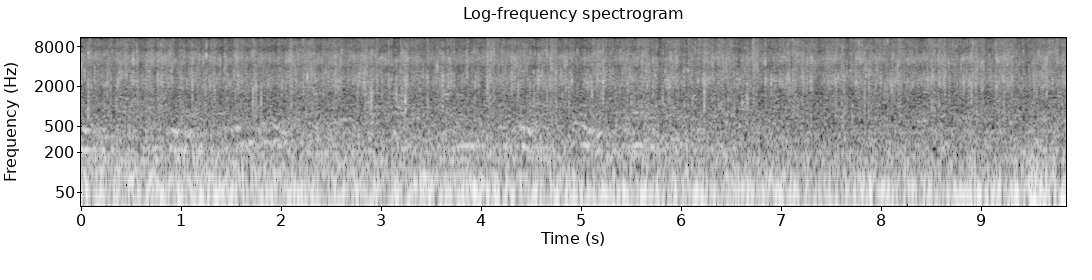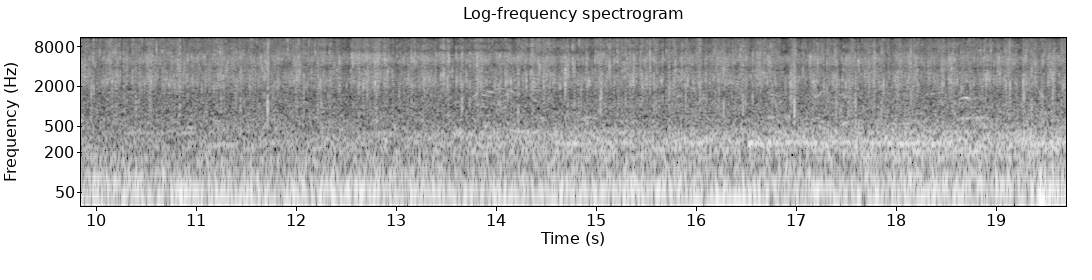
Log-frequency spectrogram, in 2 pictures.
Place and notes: {"title": "Breslauer Platz, Hbf Köln, Deutschland - fountain", "date": "2018-07-05 21:00:00", "description": "fountain at Breslauer Platz, near Köln main station / Hauptbahnhof\n(Sony PCM D50, internal mics)", "latitude": "50.94", "longitude": "6.96", "altitude": "49", "timezone": "GMT+1"}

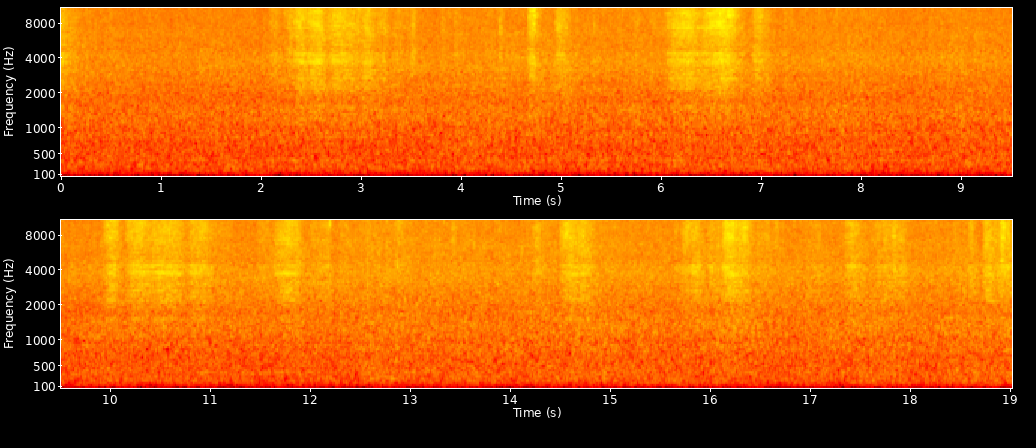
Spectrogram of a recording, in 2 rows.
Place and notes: {"title": "Hastedter Osterdeich, Bremen, Germany - Hydroelectric power plant", "date": "2020-05-13 14:00:00", "description": "Using binaural microphones, capturing a buzzing sound and the sound of flowing water.", "latitude": "53.06", "longitude": "8.87", "altitude": "3", "timezone": "Europe/Berlin"}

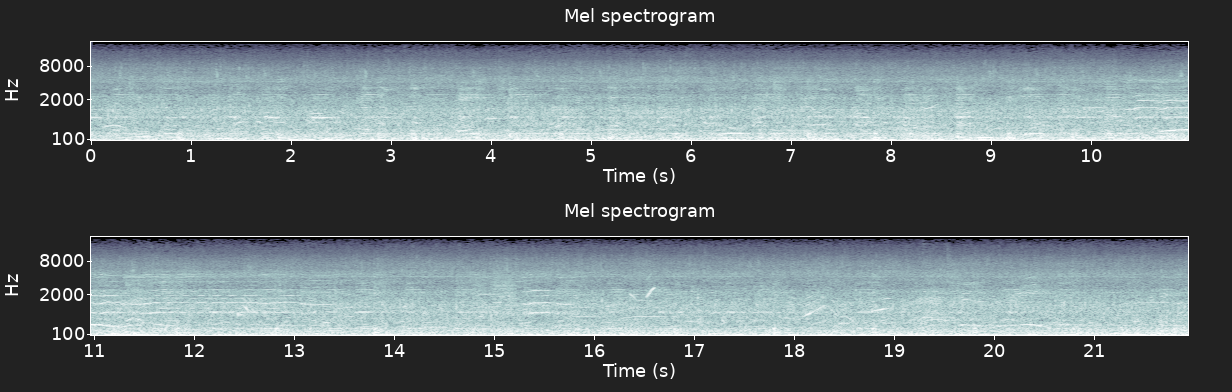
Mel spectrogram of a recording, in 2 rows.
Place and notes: {"title": "Ciudad Mitad del Mundo, Quito, Equador - Ciudad Mitad del Mundo - Middle City of the World", "date": "2019-04-12 14:13:00", "description": "Pausa para descanso na Ciudad Mitad del Mundo, em Quito, próximo a um chafariz. De um restaurante próximo vinha a música Roadhouse Blues, da banda The Doors.\nPause to rest in Ciudad Mitad del Mundo, in Quito, near a fountain. From a nearby restaurant came the song Roadhouse Blues, from the band The Doors.\nGravador Tascam DR-05.\nTascam recorder DR-05.", "latitude": "0.00", "longitude": "-78.45", "altitude": "2468", "timezone": "GMT+1"}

